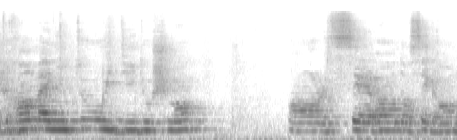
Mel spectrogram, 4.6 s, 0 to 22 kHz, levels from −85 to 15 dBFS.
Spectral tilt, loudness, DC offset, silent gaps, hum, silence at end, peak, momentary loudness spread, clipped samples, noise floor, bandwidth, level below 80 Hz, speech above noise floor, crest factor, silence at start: -5.5 dB/octave; -35 LUFS; under 0.1%; none; none; 0 s; -18 dBFS; 12 LU; under 0.1%; -59 dBFS; 16 kHz; -62 dBFS; 25 dB; 18 dB; 0 s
